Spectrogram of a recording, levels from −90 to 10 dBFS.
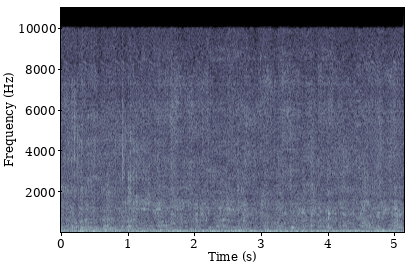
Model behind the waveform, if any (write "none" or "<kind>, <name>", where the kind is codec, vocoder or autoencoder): codec, SNAC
